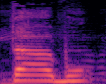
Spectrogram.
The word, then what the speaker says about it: tabu: È lei l'autrice della voce Tabu linguistico, secondo la pronuncia da lei stessa consigliata, nell'enciclopedia dell'italiano Treccani.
